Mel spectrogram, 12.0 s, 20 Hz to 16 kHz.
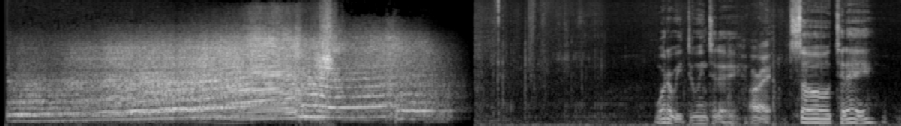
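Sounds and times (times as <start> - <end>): car engine accelerating hard: 0.1 - 6.2.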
